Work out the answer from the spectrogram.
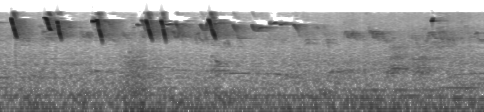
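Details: Classic song of a saffron finch: a few bright, sharply falling chirps spaced about a third of a second apart, trailing off into softer twittering and one late isolated note.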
